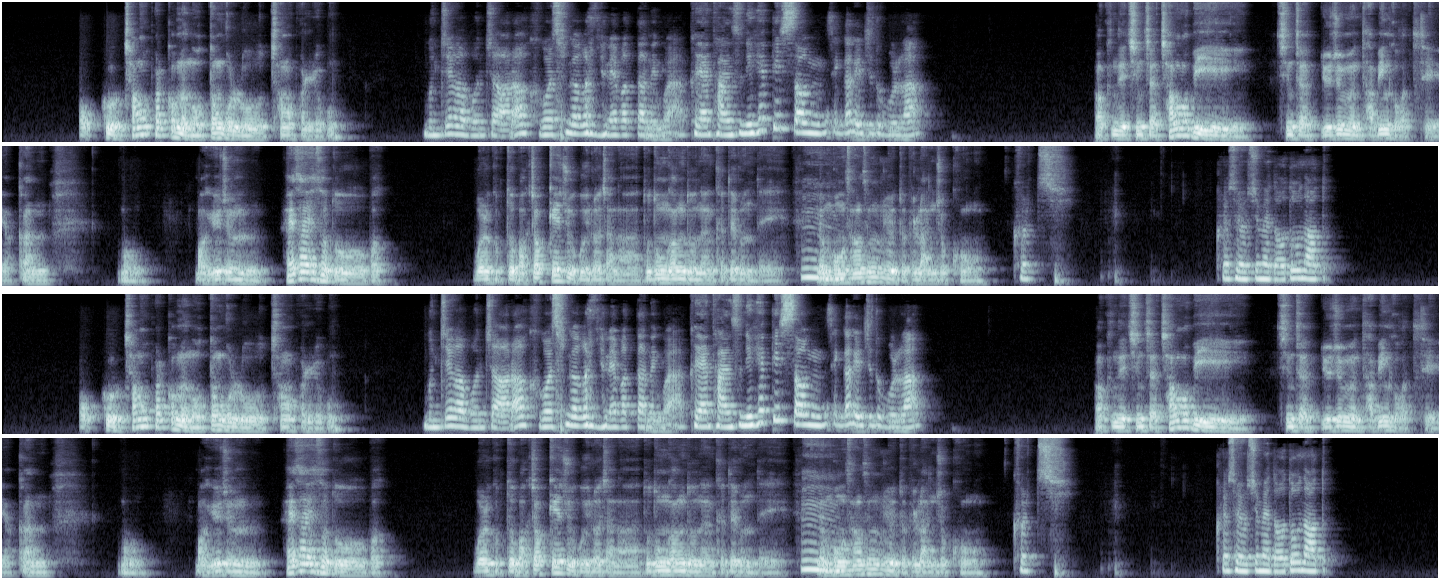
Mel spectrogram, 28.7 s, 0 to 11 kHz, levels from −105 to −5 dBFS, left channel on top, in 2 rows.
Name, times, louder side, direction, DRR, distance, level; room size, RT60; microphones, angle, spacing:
voice 1, 0.8-3.4 6.4-6.6 8.5-9.0 10.9-12.4 12.7-15.1 15.6-15.8 16.3-18.2 19.1-22.2 22.5-24.2, left 1 dB, 20° left, 0.7 m, -19 dB
voice 2, 4.2-9.2 22.4-22.8 24.5-25.0 26.5-27.6, right 2 dB, 40° right, 0.5 m, -20 dB
4.2 x 3.0 x 2.7 m
head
